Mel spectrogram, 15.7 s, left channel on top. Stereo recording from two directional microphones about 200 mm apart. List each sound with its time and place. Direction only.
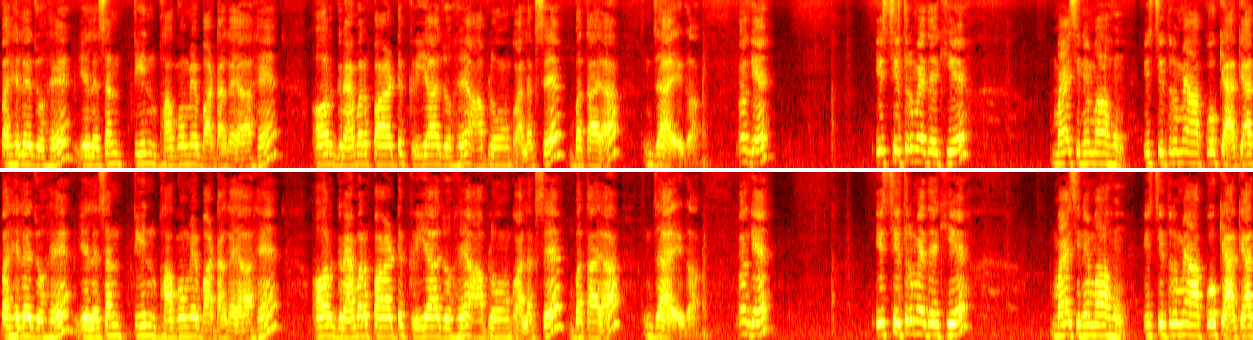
0.0 s speech: 25° left (ahead or behind)
10.9 s speech: 20° left (ahead or behind)
13.1 s speech: 20° left (ahead or behind)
